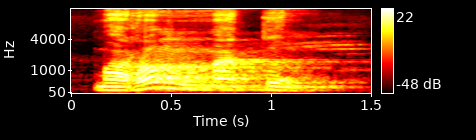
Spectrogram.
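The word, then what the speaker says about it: مرمة: Bi fathil mimi, di fathah mimnya, warra'i, yaitu di fathah ra-nya, wa tasdidil mimi, dan di tasdid mimnya, yaitu dibacanya marommatun lil ma'asi, artinya memperbaiki kebutuhan hidupnya.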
